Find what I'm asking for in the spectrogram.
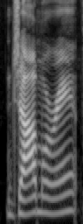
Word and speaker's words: Ja Morant: Ja Morant.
